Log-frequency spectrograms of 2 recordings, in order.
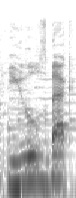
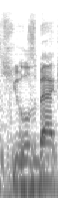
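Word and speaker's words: Hülsbeck: Does anyone know who Chris Hulsbeck? How do you say that when there's an umlaut over it? Hulsbeck.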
